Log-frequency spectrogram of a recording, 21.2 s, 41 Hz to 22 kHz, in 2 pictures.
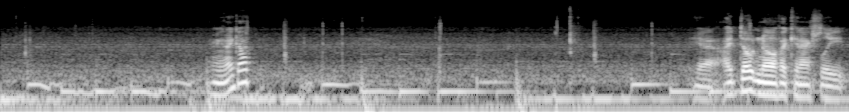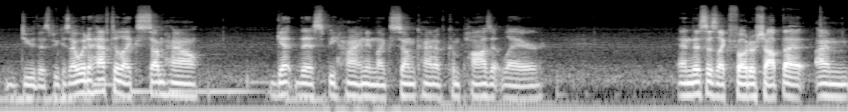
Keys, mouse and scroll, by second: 7.1-11.0 ctrl+middle drag, 21.1-21.2 ctrl+middle drag.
